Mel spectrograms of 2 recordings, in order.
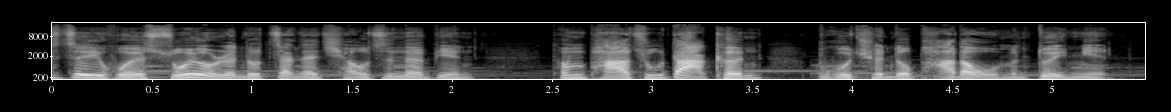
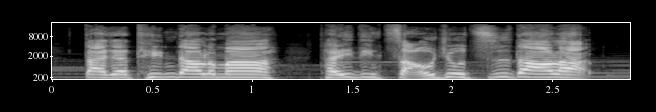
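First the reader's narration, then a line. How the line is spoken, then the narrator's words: Shouting. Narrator (Chinese): 乔治叫道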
